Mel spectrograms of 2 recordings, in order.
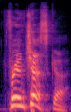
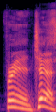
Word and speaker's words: Francesca: all ends in a Franchesca multiple three syllables or more Francesca sorry not Franchesca not Franchesca um let's think uh it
